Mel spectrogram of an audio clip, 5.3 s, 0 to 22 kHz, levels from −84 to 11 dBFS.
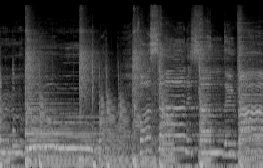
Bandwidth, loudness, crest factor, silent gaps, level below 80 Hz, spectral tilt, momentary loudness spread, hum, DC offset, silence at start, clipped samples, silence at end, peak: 19.5 kHz; -23 LUFS; 16 dB; none; -32 dBFS; -4 dB/octave; 6 LU; none; under 0.1%; 0 s; under 0.1%; 0 s; -6 dBFS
